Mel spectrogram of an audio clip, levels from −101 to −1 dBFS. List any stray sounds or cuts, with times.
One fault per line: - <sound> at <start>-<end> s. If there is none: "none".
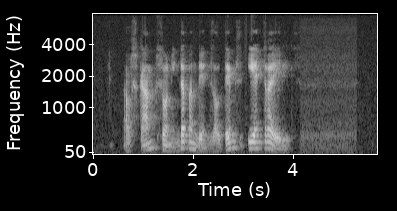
none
